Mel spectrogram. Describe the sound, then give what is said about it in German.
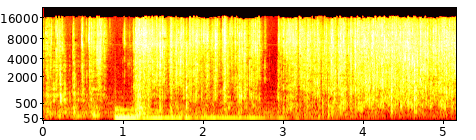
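Plastic shrink wrap is peeled and torn off a new game box, producing loud, continuous crackling and crinkling with sharp tearing bursts and two brief pauses. “Jetzt packen wir gemeinsam ein aktuelles Spiel aus. Noch einfoliert. Erstmal die Folie entfernen.”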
